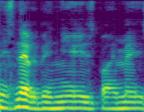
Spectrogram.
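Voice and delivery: ordinary delivery

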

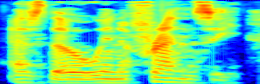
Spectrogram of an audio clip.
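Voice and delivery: ordinary delivery, nothing marked

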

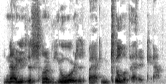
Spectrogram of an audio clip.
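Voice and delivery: hissed, unvoiced bitter complaint; bitter whisper. Resentful son to his father, whispered and bitter. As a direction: spit the words under your breath. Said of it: "the way he's speaking to his father".

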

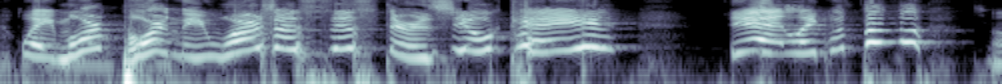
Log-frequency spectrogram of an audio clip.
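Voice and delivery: high, loud, urgent questioning; alarmed shouting. Real, not acted. Viewer worried for a character's sister, alarmed shouting.

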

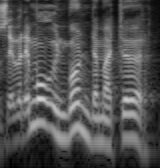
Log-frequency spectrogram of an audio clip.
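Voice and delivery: loud, high mock Russian accent. Gamer redoing his insult to the gunners, Russian accent. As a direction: declare it with a comic Russian accent. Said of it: "Je prends l'accent russe maintenant".

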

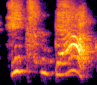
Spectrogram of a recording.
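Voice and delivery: crying out. Acted. Moonface calling after the duck, high alarmed call. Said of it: "cried Moonface".

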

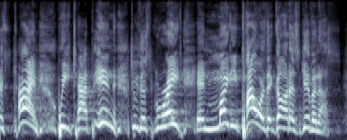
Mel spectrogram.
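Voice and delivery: loud, slow, sung-out preaching line. Acted. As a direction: lift it into a preacher's chant. Preaching at full force.

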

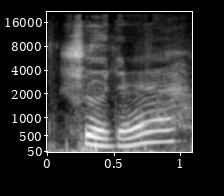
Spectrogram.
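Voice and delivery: normal talking voice

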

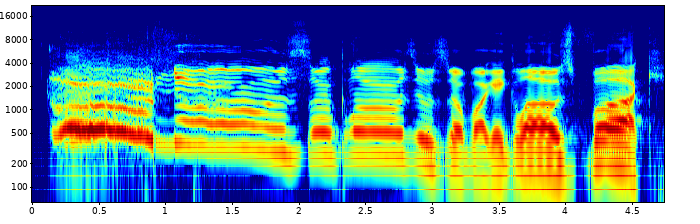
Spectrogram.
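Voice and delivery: high loud cry of despair; anguished shout. Real, not acted. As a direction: wail at the near miss. Just missed the jump.

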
